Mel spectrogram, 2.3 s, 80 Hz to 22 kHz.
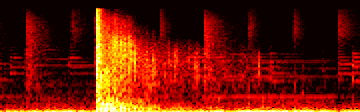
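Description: A single rifle shot from a 6.5 PRC bolt-action rifle, about half a second in, with a short echo trailing off after it.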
